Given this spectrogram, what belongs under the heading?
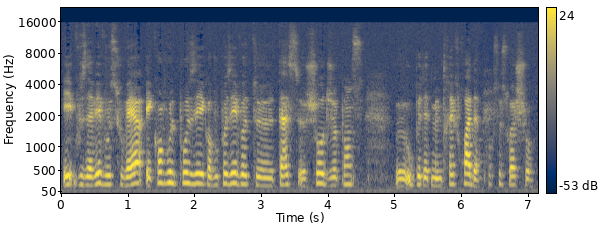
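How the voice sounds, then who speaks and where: A woman's voice: mid-range voice, steady tone, moderate pace. A woman chatting casually through an unboxing, frank and hesitant, with many fillers and restarts. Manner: frank, mildly critical. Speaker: vlogger.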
